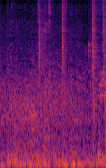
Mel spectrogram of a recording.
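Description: Footsteps while walking, heard as a few short sharp ticks about half a second apart over a low steady rumble.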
